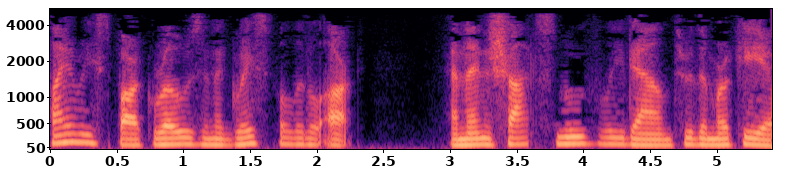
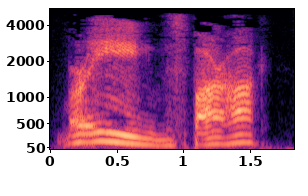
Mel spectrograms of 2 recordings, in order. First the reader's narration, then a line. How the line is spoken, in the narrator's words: Kyrick barked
